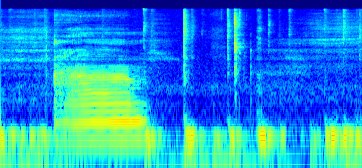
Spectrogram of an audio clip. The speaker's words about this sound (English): Sorry, I'm having some trouble typing.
